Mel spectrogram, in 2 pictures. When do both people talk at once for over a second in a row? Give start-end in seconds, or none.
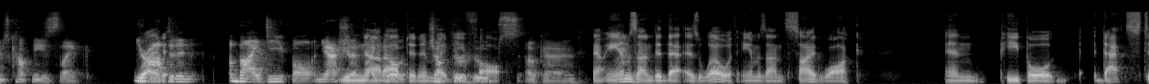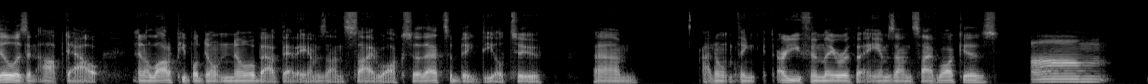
3.3-5.1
